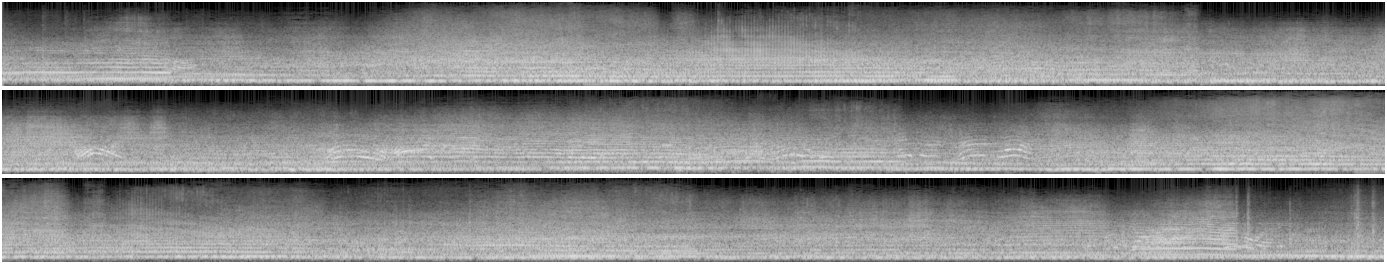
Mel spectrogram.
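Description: Several four-cylinder compact stock cars racing on a short oval. Their engines run together at changing revs, with layered engine notes rising and falling as the pack goes round.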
